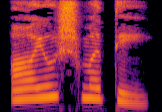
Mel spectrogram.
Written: ಆಯುಷ್ಮತಿ

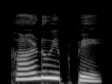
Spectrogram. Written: ಕಾಡುಇಪ್ಪೆ

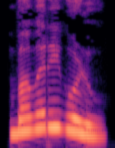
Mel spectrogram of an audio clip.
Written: ಬವರಿಗೊಳು

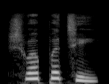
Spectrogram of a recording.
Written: ಶ್ವಪಚ

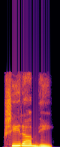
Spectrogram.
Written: ಕೇಸರಿಭಾತು

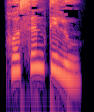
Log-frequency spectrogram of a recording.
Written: ಹೊಸಂತಿಲು

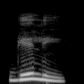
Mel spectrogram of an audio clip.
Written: ಗೇಲಿ

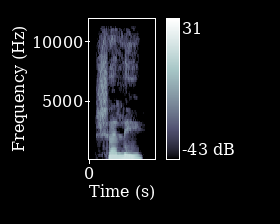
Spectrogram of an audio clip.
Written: ಸೂಲೆ

